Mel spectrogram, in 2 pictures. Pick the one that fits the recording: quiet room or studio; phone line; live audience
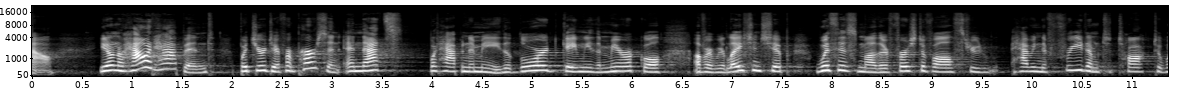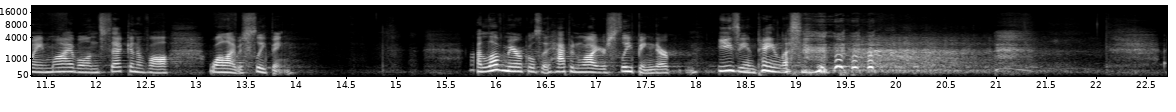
live audience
